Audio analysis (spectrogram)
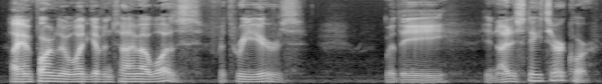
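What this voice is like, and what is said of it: Great radio-style voice. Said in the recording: “his great radio voice ... See, there's that voice ... with a voice like that, you ought to be in radio”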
